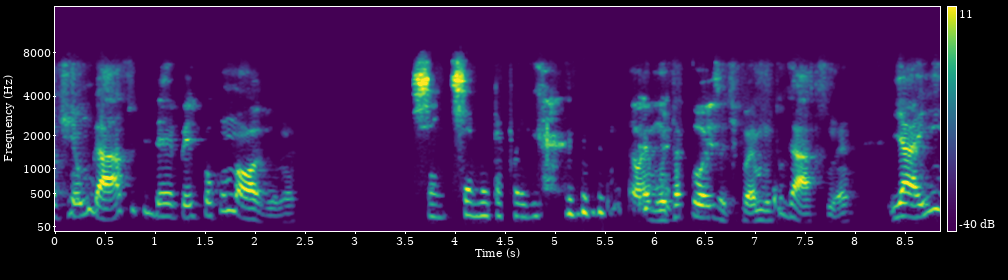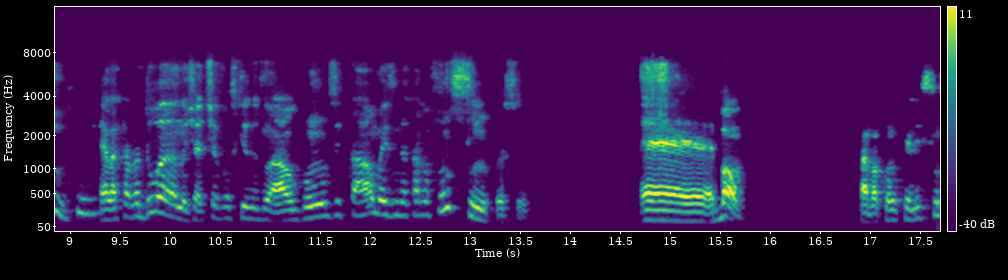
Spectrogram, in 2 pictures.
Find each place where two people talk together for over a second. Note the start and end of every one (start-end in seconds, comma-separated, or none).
none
